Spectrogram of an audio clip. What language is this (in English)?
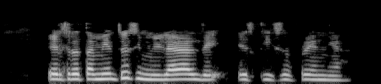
Spanish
